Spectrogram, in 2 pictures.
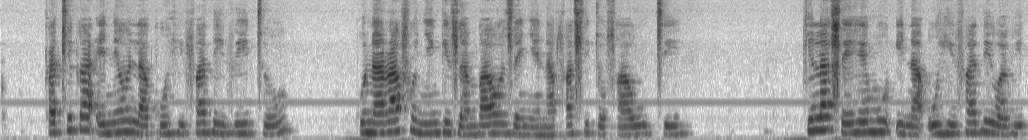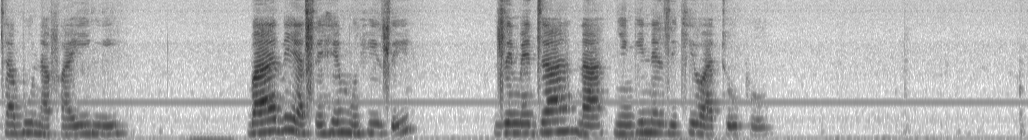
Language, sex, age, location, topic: Swahili, female, 18-24, Kisii, education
